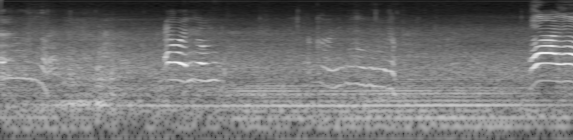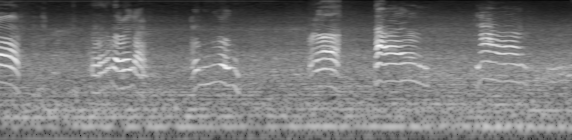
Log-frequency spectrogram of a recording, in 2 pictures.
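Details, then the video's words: Hungry kitten crying with a strange sound, a rapid series of about ten sharp, high meows, some arching up and falling, others short and clipped, coming every second or so, with a low hum and speech beneath. "Anak kucing lapar keluarkan suara aneh!"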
